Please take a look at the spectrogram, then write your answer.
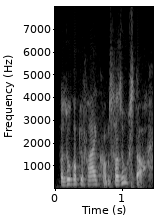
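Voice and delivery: jeering challenge while holding her; taunting. Acted. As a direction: goad her cruelly. Man taunts the struggling woman.

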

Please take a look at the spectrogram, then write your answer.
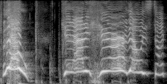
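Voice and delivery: high, loud panicked yell; panicked shout. Real, not acted. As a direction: scream at the mob in real panic. A mob charges at her.

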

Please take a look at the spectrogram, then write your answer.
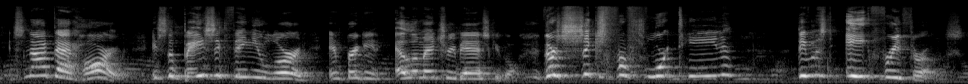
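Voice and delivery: high, loud, incredulous tirade; exasperated rant. Real, not acted. Fan fed up with basic misses, exasperated. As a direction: rant at real frustration pitch. Ranting about missed free throws.

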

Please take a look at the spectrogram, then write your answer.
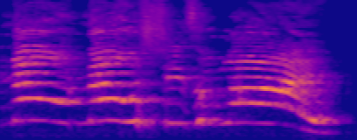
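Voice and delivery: high, loud frantic protest; urgent crying out. Retold or imitated. Boyfriend telling the doctor she is alive, frantic shout. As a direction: shout to stop them before it is too late.

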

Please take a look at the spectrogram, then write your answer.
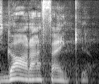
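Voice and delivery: low, soft inward prayer; quiet thanks. Retold or imitated. Preacher thanking God mid-storm, quiet thanks.

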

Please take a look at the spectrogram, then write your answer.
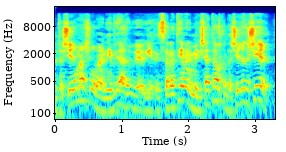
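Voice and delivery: soft pleading wife; hint of a nagging wife; coaxing wife. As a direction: coax him softly to sing. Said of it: "אומרת לו".

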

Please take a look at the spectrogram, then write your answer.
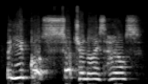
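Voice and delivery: high, eager little sailor voice; high rabbit voice. Acted. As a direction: squeak it out like a small rabbit. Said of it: "said the sailor".

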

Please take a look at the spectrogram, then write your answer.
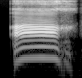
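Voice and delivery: put-on high, drawn-out boyish sigh of reluctance; a boy put out at being interrupted; reluctant boy. A narrator's reading. Boy fobbing off his mother. (widerwilliger Junge, hoch)

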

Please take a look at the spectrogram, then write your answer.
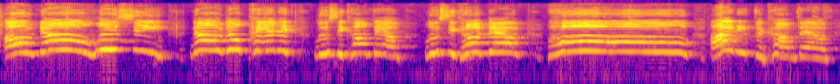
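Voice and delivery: high, loud frantic yelling; panicked shouting. Real, not acted. Player yelling to his panicking horse Lucy, frantic high shout. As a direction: shout in a frenzy, begging calm.

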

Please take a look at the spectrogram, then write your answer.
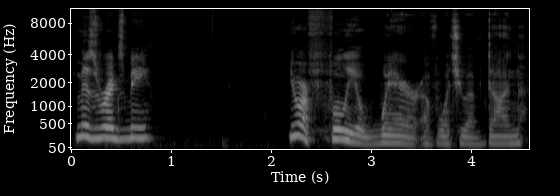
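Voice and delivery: a hint of a stern judge, measured. Judge warning the defendant, mild sternness.

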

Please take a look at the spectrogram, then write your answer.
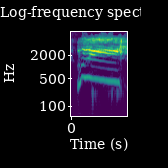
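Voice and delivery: high gleeful squeal and laugh; gleeful whee. Acted. Simon celebrating his power, squealing. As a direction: squeal with delight.

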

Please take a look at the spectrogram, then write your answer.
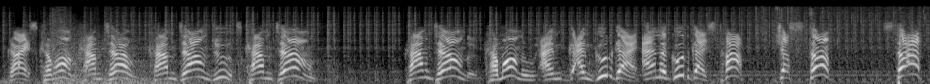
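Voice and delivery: loud, high plea, climbing to the final stop; urgent pleading. Real, not acted. Begging viewers not to kick him.

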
